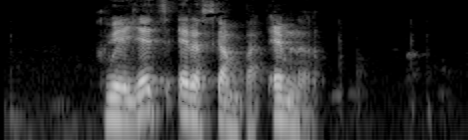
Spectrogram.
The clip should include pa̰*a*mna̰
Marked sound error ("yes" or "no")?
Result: yes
